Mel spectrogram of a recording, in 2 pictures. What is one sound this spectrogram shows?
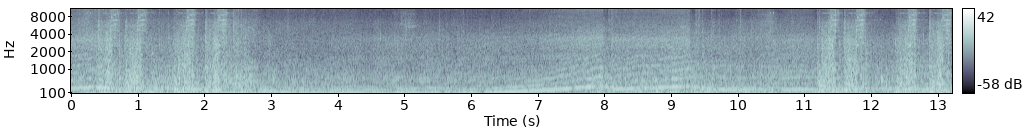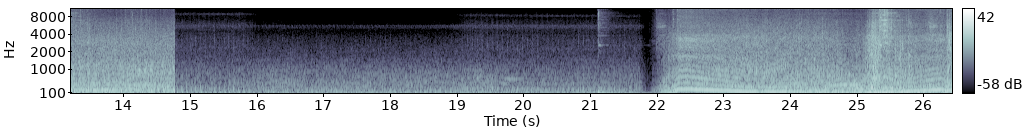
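A rally car engine revs and roars, rising and falling in pitch as the car changes gear.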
